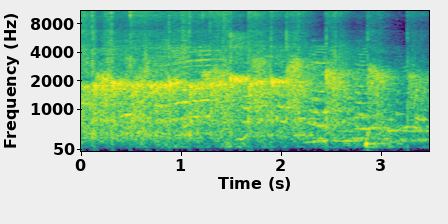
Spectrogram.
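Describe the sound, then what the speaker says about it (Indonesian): Steady, dense clapping from a classroom group, sustained throughout with no pauses, fairly loud and fading slightly toward the end. "Berikan tepuk tangan lagi sekali untuk kelompok."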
